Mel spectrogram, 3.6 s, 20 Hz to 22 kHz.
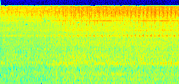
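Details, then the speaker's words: Honda truck with code P0108 (MAP sensor high signal), after the MAP sensor is fitted and codes cleared: low steady idle with an even pulse, no hunting, stumbling or knocking. Normal idle. "enciende la la patata como por arte de magia se escucha el motor bien berrón"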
